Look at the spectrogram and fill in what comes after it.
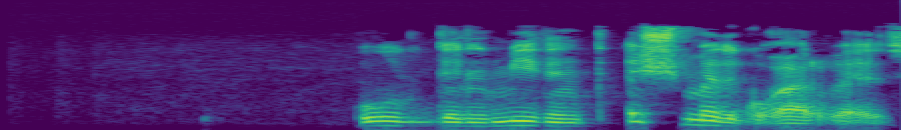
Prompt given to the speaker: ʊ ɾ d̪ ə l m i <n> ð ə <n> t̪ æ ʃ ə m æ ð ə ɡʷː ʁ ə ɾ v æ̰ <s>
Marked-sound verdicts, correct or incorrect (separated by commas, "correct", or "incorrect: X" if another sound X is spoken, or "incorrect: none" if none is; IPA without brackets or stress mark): incorrect: none, correct, incorrect: z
